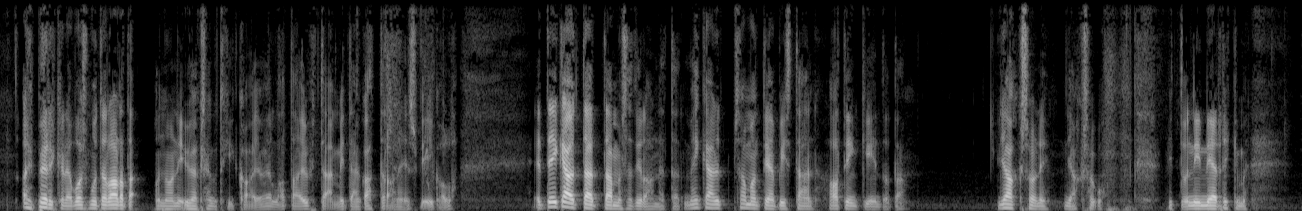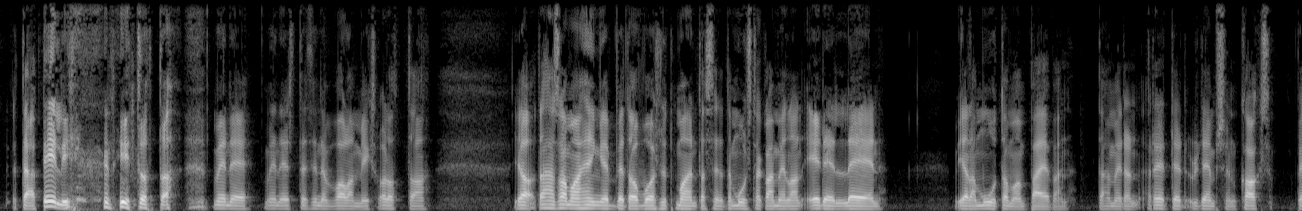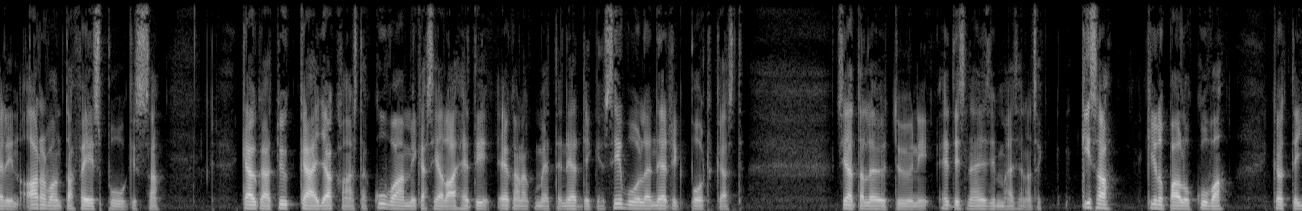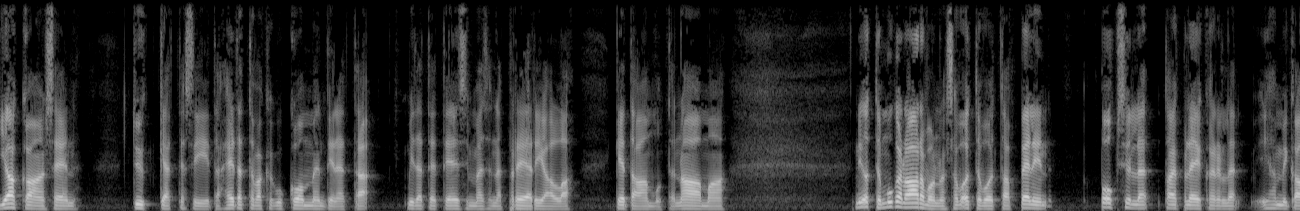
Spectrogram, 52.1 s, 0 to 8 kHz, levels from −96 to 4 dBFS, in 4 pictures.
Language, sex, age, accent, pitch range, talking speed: Finnish, male, 20-39, native, 105-120 Hz, 145 wpm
